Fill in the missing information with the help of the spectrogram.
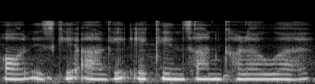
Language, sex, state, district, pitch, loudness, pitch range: Hindi, female, Uttar Pradesh, Shamli, 245 Hz, -15 LUFS, 240-265 Hz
